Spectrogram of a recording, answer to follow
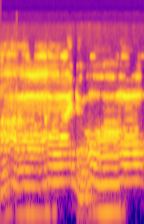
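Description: A man chanting a mantra in long, level held tones, with a short break about a second in.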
